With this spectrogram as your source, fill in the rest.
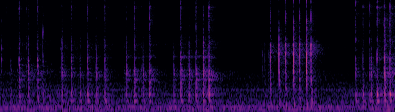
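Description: Typing on a Redragon Vata Pro wireless gaming keyboard: steady bursts of crisp, close key clicks in quick irregular runs, with brief pauses between flurries and no voices.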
